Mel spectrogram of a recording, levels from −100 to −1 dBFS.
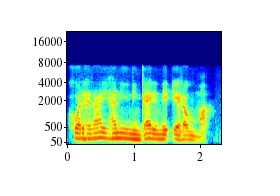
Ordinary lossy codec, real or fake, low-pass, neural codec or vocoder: none; fake; 7.2 kHz; codec, 16 kHz, 0.8 kbps, ZipCodec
